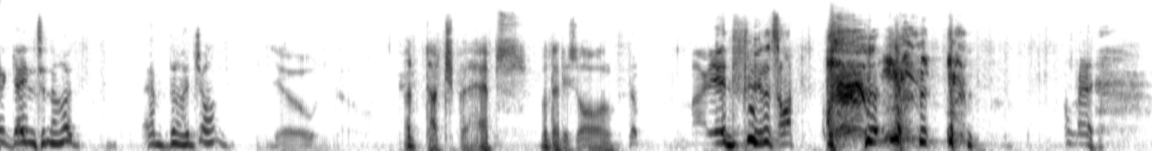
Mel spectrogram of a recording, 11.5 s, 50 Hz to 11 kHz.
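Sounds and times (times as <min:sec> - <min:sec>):
speech: 0:00.0 - 0:03.3, 0:04.0 - 0:09.8, 0:10.7 - 0:11.2
short strained vocal sound: 0:02.7 - 0:04.8
person coughing in a rough harsh fit: 0:08.2 - 0:09.8.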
